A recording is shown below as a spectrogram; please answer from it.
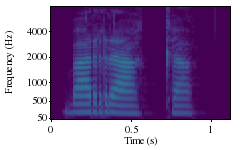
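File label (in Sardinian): "barraca", female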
